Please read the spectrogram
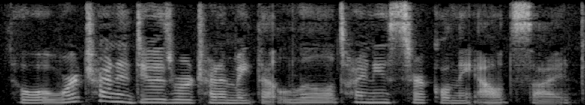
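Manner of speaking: normal talking voice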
